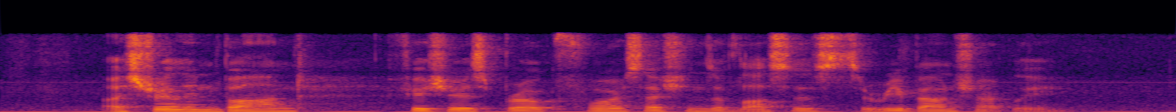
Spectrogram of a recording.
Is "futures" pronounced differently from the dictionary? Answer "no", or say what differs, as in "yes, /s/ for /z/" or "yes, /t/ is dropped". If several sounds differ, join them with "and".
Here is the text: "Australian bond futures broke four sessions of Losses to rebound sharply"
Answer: no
